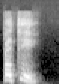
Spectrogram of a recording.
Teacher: We drop the T when we're pronouncing the word for little, petit.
